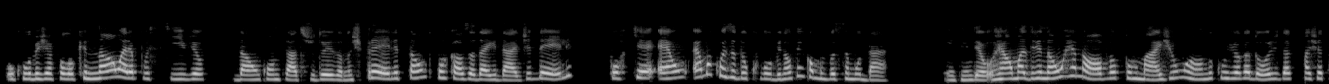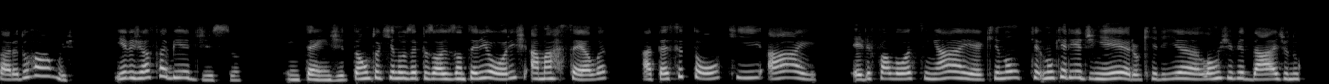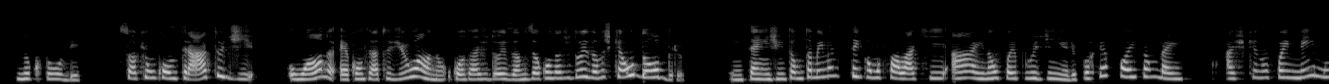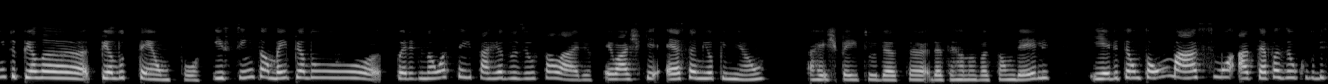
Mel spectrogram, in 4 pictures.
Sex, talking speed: female, 195 wpm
